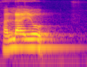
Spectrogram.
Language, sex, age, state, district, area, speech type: Sindhi, male, 18-30, Gujarat, Junagadh, urban, read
